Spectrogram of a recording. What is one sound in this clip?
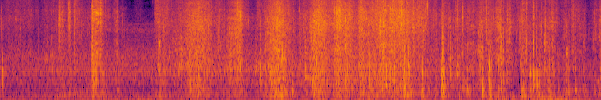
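Cardboard boxes rustle and scrape as they are shifted close by.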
